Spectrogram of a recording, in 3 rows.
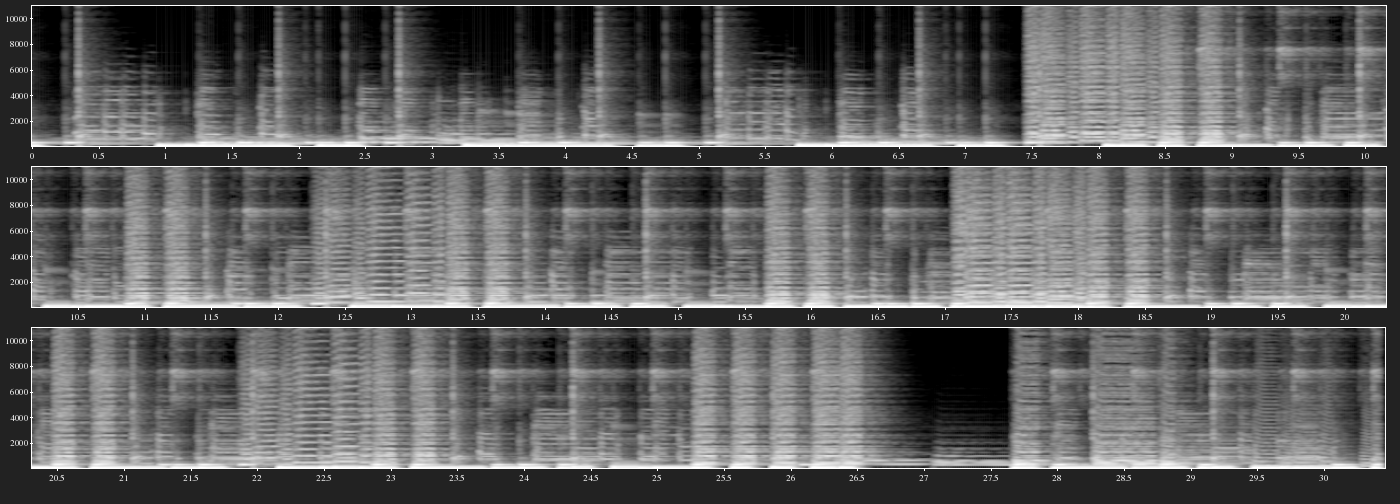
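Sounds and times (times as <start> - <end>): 
pop backing track: 0.0 - 27.1, 27.7 - 30.4.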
